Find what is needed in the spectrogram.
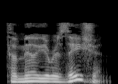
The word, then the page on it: familiarisation: British English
